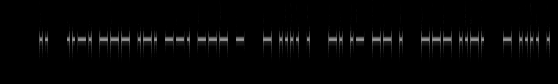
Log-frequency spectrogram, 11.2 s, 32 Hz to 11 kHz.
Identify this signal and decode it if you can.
Morse code, heard as a keyed tone, about 22 wpm, 700 Hz. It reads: I FORGOT THE NAME OF THE
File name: practice / 22wpm / Sentences with 4-Word Phrases - 22wpm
